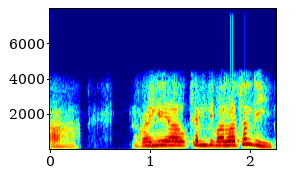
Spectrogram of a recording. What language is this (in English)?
Odia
